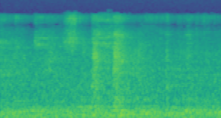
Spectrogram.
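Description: Open-air walkway ambience: a steady low rumble, with a few faint taps about a second in.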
